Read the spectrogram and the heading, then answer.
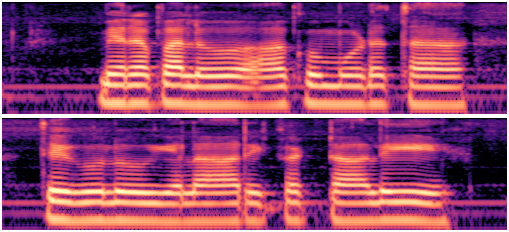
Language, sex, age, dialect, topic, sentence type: Telugu, female, 56-60, Central/Coastal, agriculture, question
